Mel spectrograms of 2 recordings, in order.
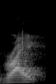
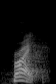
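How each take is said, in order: First: Said in the usual way. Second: South African "Right" with an oi vowel; South African accent. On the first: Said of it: "The long I sound". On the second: Shown as a demonstration. Teaching the South African long I, accented "Right". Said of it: "more of an oi sound".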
